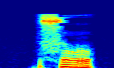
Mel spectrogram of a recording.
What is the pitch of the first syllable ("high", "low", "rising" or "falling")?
low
